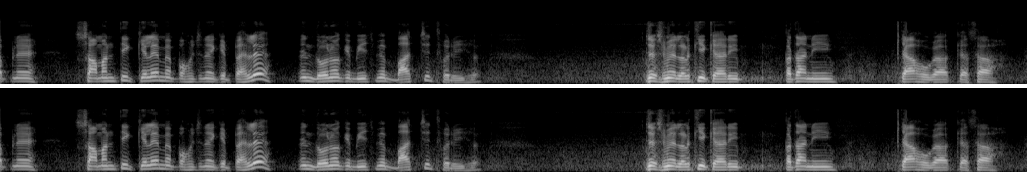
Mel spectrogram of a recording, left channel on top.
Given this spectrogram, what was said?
सामंती किले में पहुंचने के पहले इन दोनों के बीच में बातचीत हो रही है, जिसमें लड़की कह रही, पता नहीं क्या होगा, कैसा.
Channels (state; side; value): identical; both; correlation 1.00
